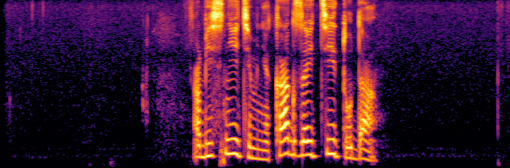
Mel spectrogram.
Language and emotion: Russian, neutral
